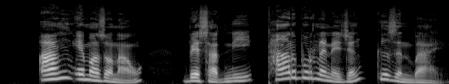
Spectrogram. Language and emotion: Bodo, surprised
